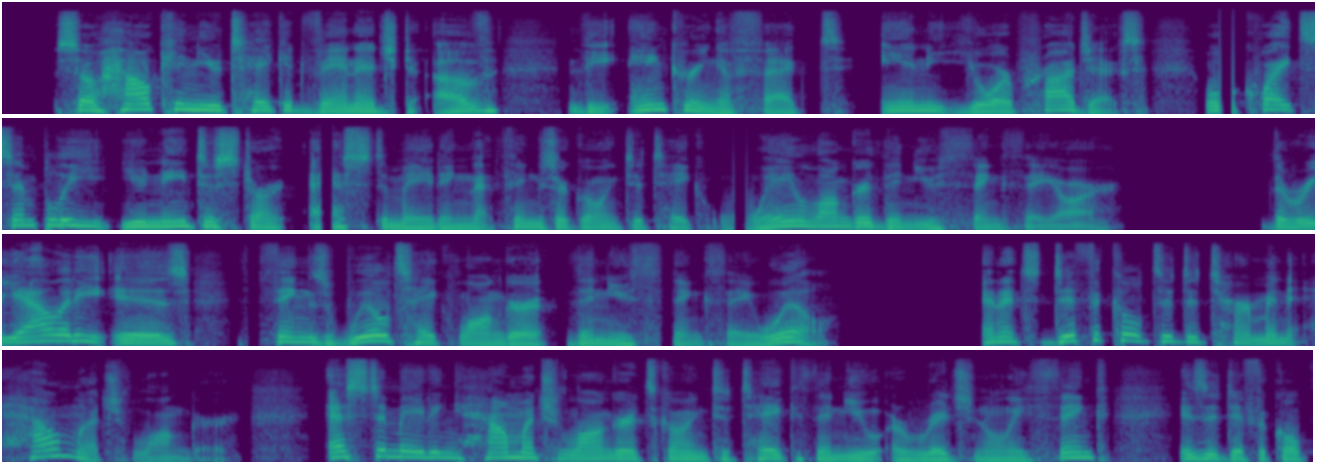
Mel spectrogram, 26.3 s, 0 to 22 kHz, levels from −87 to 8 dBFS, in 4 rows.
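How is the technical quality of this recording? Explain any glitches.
Speech is cut by recurring short dropouts, each a gap at a join of encoded pieces. They occur at 1.96, 4.02, 6.09, 8.16, 10.22, 14.36 and 16.42 s, each lasting 62 to 67 ms. Separately encoded segments, spaced about 2 s apart, were joined untrimmed, so encoder start delay and last-frame padding remain. Each join opens a brief silence with smeared edges. Speech then resumes where it stopped, as with "things will take longer".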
